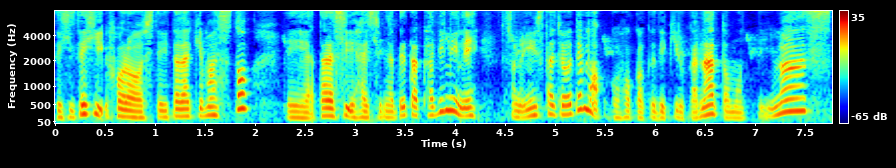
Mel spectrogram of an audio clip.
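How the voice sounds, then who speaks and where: A woman speaks at a fairly quick pace and medium pitch, her voice making very wide pitch swings and big swings in loudness against a quiet background. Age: 30s. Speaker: podcast host. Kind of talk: solo podcast monologue. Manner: casual, with many fillers.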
